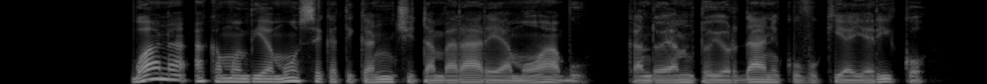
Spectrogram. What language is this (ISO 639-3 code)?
swa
